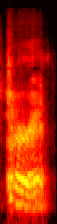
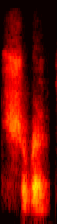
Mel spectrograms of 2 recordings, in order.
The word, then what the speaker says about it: charrette: I thought it was turret. whatever it is. It's a word I've never heard before. and Yeah, it's That's one of those French things. Yeah, that's very unusual. I've heard others pronounce it charrette.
